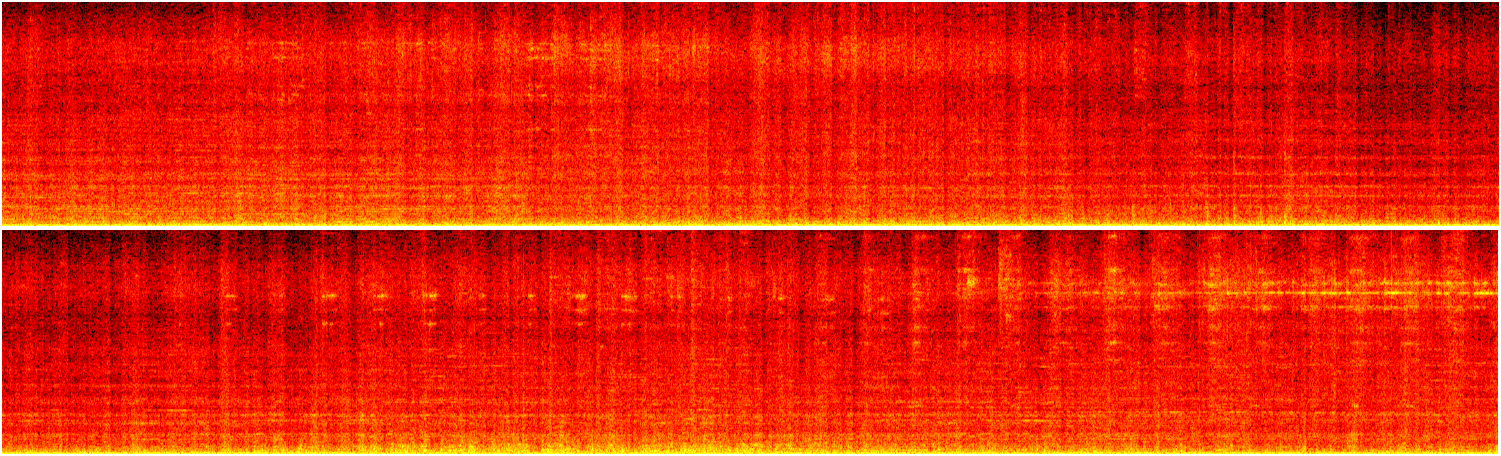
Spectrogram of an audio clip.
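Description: Freight cars of a long mixed freight train rolling past: a steady, heavy rumble of steel wheels on the rails, with a thin high-pitched wheel squeal coming in near the end.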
